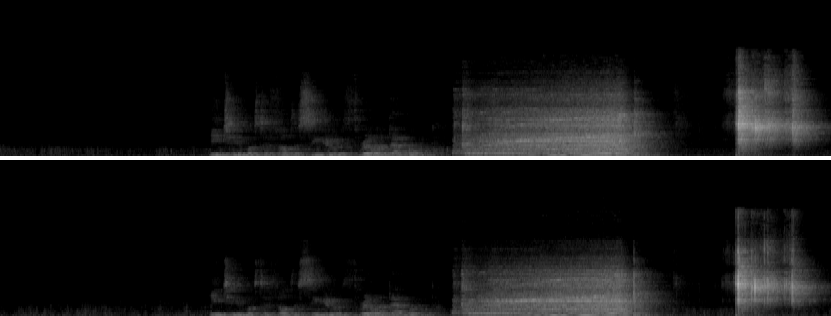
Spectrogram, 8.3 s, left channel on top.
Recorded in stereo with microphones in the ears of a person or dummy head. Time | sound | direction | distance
2.1 | a man speaking | 10° right (ahead or behind) | 1.7 m
4.5 | a blender | 65° right (ahead or behind) | 1.3 m
6.3 | a crack | 55° right (ahead or behind) | 0.6 m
